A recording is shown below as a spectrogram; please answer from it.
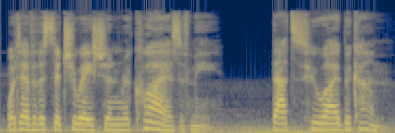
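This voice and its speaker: A woman's voice: lowish voice, fairly even intonation, moderate pace, darkish tone, slight background noise, lightly acted. A woman acting a resolute, pragmatic commander in a video game, guarded, terse and controlled. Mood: guarded, dry.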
